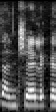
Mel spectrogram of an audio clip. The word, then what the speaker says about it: Angelica: My name is Angelica.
